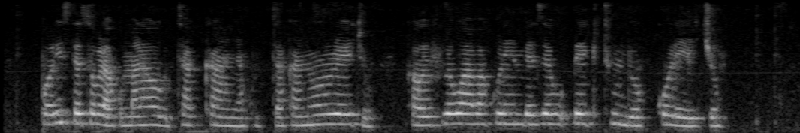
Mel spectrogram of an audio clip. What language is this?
Ganda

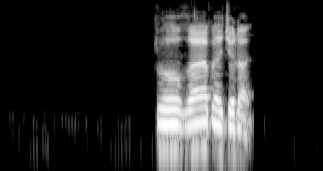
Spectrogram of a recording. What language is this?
Kalkoti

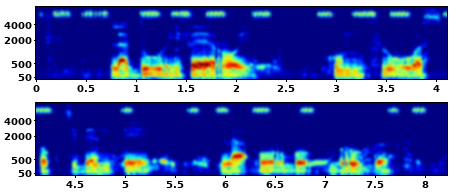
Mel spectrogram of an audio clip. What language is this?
Esperanto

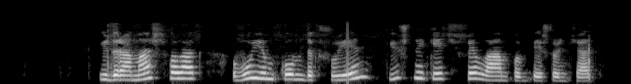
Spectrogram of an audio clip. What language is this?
Mari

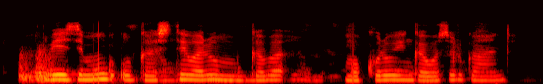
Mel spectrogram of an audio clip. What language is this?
Kinyarwanda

